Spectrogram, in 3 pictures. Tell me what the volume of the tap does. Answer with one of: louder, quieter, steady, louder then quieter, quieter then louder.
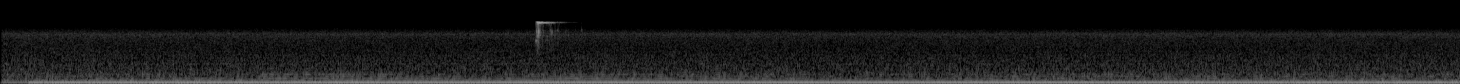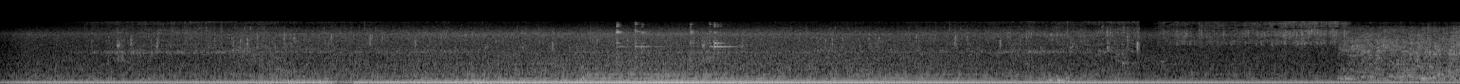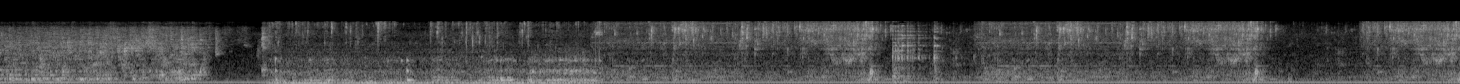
louder.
